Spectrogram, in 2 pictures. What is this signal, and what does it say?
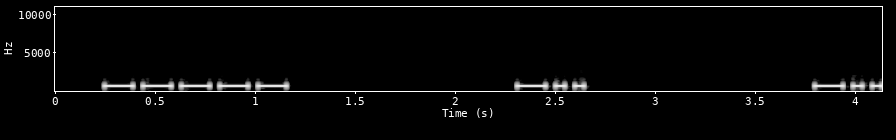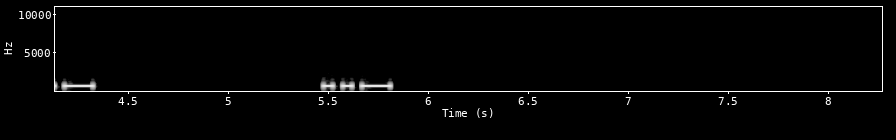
Morse code, heard as a keyed tone, about 25 wpm, spaced as for 7 wpm, 700 Hz. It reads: 0DXU
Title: USA Call Signs - 8x Character Spacing - 25wpm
